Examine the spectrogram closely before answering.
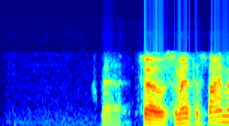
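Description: A man speaks calmly into a microphone, heard close up.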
